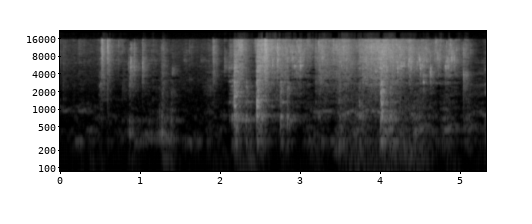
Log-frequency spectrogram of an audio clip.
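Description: Whole cumin seeds and grated ginger fry in hot oil with a close, crackling hiss broken by uneven sputtering bursts. The sizzle swells in the middle and then settles. No one speaks.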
